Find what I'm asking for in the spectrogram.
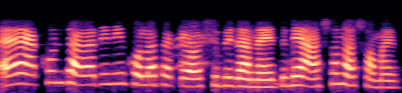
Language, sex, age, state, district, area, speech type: Bengali, female, 30-45, West Bengal, Alipurduar, rural, conversation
